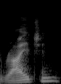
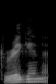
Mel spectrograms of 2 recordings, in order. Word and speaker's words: Rigel: Uh, I thought it was pronounced differently, but uh, Ryen, but Rian apparently is how it's pronounced.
